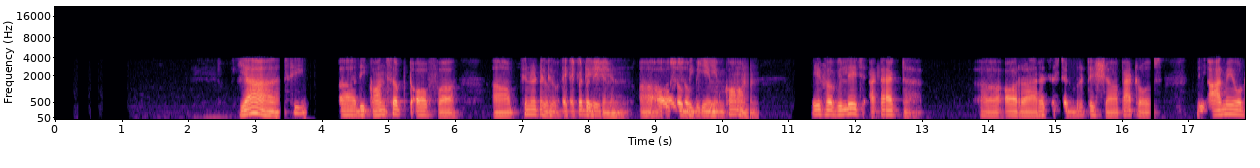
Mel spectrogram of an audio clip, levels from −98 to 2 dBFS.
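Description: At 3.32 to 3.52 s, packet loss with pitch repetition sets in. About 160 ms goes missing across 200 ms, with the longest gap 120 ms. The receiver repeats the last pitch period to fill the holes, so the sound holds briefly with a buzzy, frozen tone.

From 7.27 s, after "concept of uh uh", to 10.55 s, a doubled audio track appears. A second, full-band copy runs about a tenth of a second behind, a few decibels quieter. It has no room colour and starts and stops abruptly. A slower second capture path is the likely cause.

Packet loss with pitch repetition returns at 10.36 s, losing 60 ms. At 12.26 s, after "a village", 120 ms is lost in short runs. At 14.2 s, just before "or uh resisted", 40 ms is lost. At 16.38 s, 100 ms goes. The short runs bring a brief held buzz, while the 60 ms and 100 ms losses fade into silence before the speech returns.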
